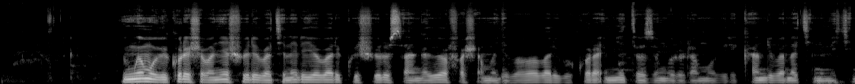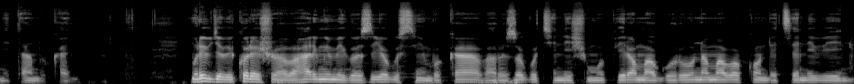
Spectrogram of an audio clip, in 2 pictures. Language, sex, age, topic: Kinyarwanda, male, 25-35, education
